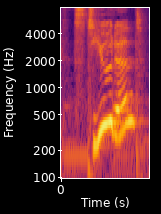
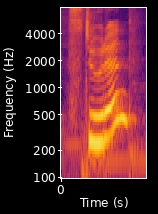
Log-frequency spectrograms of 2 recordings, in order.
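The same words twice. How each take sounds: First: The first syllable has a 'yoo' sound. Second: The first syllable has a plain 'oo' sound. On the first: This is the British way of saying it. "instead of saying student, it's kind of British" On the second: This is the American way of saying it. "Student is what people say in the U S"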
